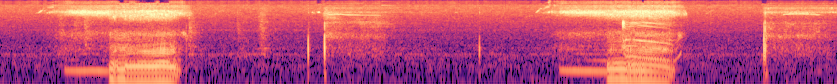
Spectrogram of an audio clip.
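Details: Heavy snoring from Taro, an elderly rescued cat with few teeth left after gum disease: two coarse, buzzing snores about three and a half seconds apart, separated by small clicks in a quiet room.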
